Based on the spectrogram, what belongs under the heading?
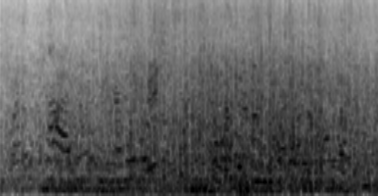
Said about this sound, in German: Das Wetter könnte nicht schlechter sein. Starker Wind, Regen, Hagel. Trotzdem stehen mehrere tausend Menschen unter ihren Regenschirmen vor dem Brandenburger Tor.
